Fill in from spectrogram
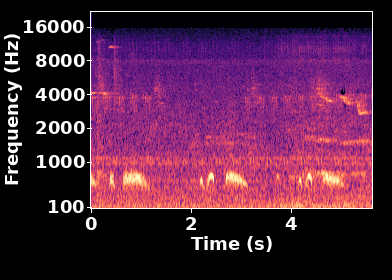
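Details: Cooing of a wild dove in Cambodia on 22 April 2020: low, mellow hooting notes in loose groups, short clipped coos leading into longer drawn ones, over a quiet rural backdrop with distant thin chirps.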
